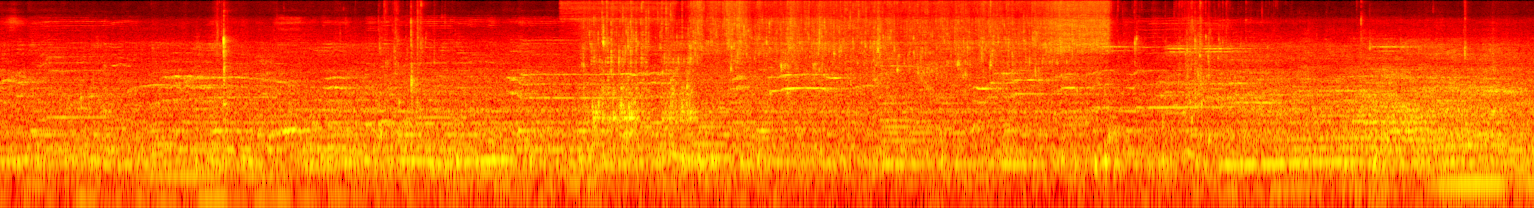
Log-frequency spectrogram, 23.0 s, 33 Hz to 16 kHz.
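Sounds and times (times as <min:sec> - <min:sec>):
tap water running into sink: 0:08.5 - 0:16.7.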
